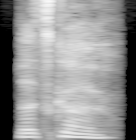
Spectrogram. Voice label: Female; Skyrim Special Edition; UVNPC Assigned; Dawnguard; Beleval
